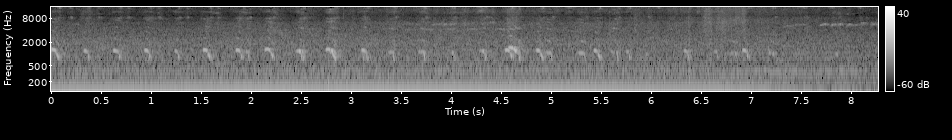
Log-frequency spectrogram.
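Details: Faint, rapid whimpering from Dobermann puppies cooling off, short falling notes about three per second that fade out, under a strong low hum.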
